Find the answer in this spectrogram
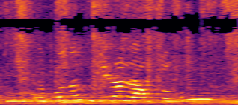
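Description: Background music with held notes, and people's voices, a child's among them, talking over it.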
